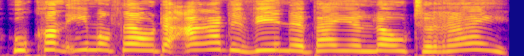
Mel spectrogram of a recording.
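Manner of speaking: very high, loud incredulous outburst; exclaiming. A narrator's reading. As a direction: burst out in protest. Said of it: "riep Dexter uit". (hoog en luid uitroepen)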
